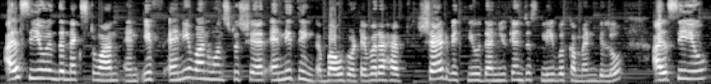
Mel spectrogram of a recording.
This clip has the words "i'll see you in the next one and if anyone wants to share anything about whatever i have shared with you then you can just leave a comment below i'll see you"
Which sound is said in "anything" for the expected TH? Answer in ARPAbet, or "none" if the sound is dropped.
T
